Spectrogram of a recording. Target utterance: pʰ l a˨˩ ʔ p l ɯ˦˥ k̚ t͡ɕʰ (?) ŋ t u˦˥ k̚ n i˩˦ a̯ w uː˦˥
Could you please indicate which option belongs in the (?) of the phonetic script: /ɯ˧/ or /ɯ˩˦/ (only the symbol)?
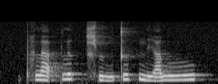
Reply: ɯ˩˦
